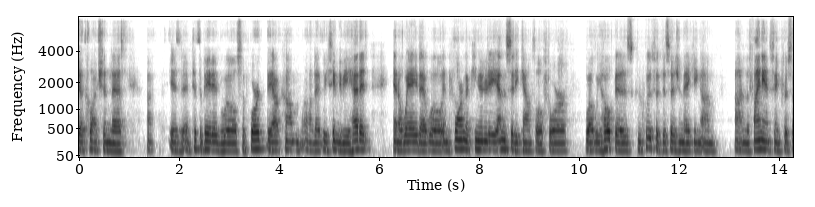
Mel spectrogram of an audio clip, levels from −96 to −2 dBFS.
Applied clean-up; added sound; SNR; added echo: neural mask model DeepFilterNet 3.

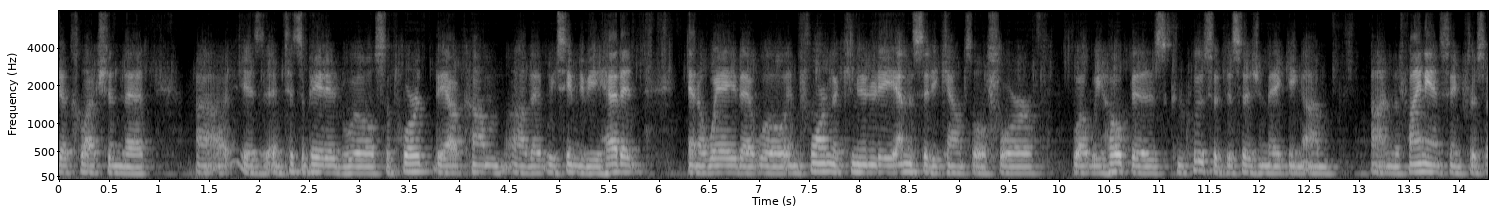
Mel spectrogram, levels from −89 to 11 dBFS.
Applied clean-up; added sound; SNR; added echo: neural separator model SepFormer DNS4.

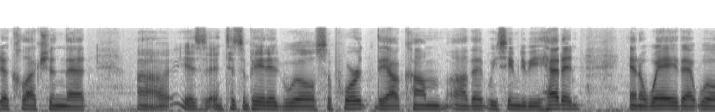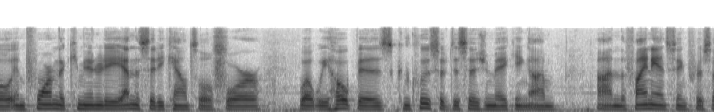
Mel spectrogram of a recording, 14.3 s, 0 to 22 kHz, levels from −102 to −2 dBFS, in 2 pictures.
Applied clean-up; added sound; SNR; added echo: none; none; none; none.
